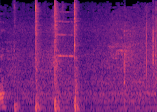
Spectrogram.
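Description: Pestle pounding pieces of fresh ginger in a mortar to crush them: four sharp knocks in quick succession, stopping a little past the first second.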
